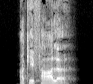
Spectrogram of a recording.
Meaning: inflection of akephal: 1. strong/mixed nominative/accusative feminine singular 2. strong nominative/accusative plural 3. weak nominative all-gender singular 4. weak accusative feminine/neuter singular
- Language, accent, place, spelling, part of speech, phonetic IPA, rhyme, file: German, Germany, Berlin, akephale, adjective, [akeˈfaːlə], -aːlə, De-akephale.ogg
